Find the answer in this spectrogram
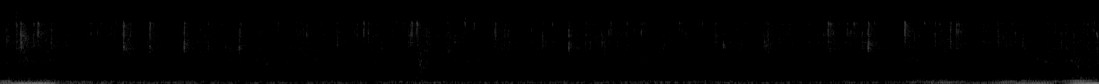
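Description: Steady light rain falling, with many separate drops ticking close by. A low rumble swells briefly at the very start and again near the end.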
